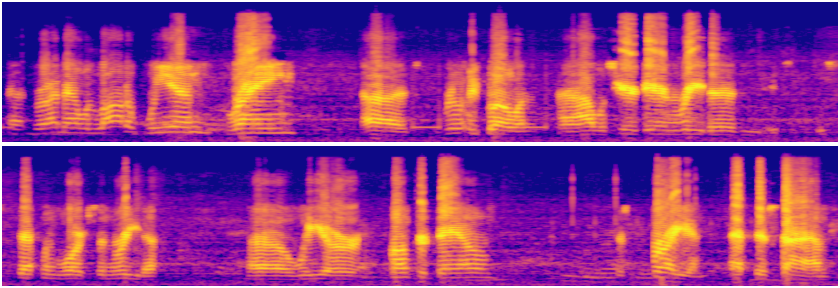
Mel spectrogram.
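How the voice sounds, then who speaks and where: A man, an emergency management director, calls in by phone during a live news broadcast and gives a plain-spoken, halting official update. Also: mid-range voice, fairly even intonation, sharp tone. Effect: heard over a phone line.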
